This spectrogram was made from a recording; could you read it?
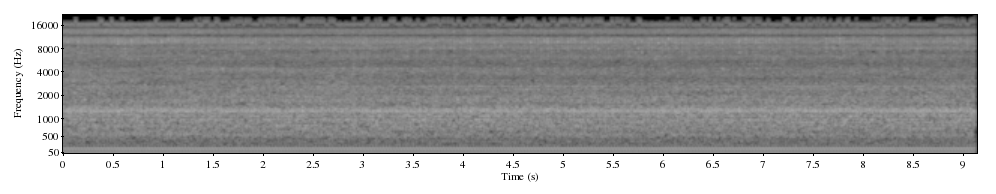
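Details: Homelite generator after carburetor cleaning and fresh oil-soaked foam air filter, at no load: even, unchanging engine hum with no rise and fall; steady governed speed, no more hunting or surging.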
